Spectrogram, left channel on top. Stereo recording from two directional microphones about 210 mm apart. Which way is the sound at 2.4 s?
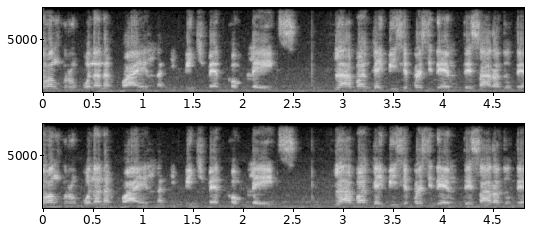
70° left (ahead or behind).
